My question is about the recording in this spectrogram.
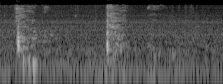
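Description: Two short, quiet coughs from a person, about a second apart.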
